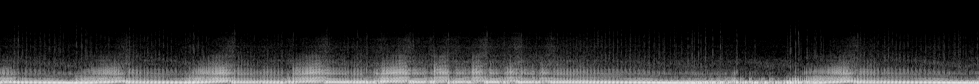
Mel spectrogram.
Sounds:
accelerating
car
vehicle

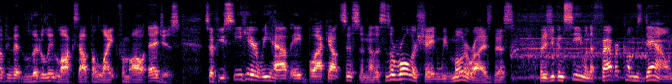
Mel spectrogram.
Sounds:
speech

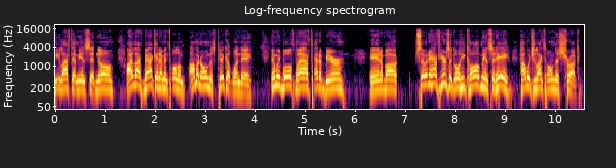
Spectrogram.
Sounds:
speech

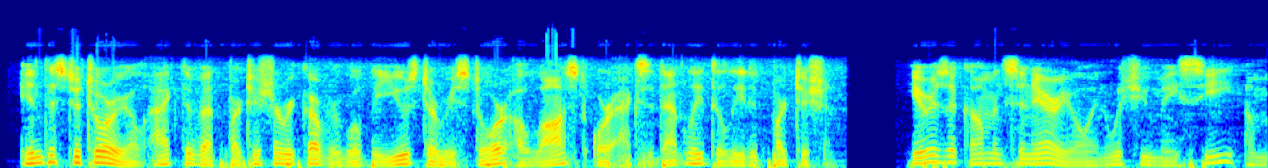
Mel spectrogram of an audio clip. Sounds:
speech
speech synthesizer

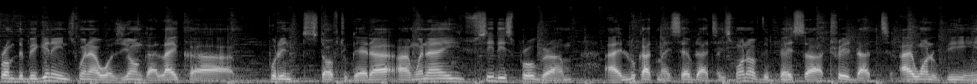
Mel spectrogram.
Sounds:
speech
music

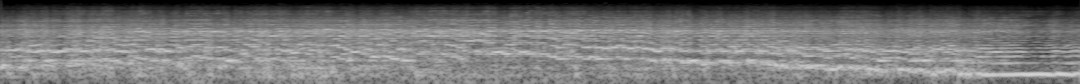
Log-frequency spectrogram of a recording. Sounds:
electric guitar
music
musical instrument
guitar

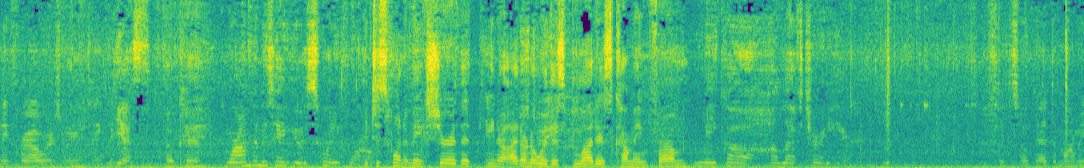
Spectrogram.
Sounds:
vehicle
speech
car

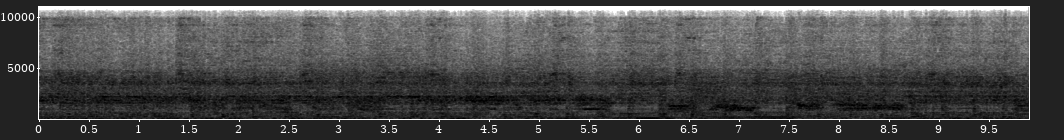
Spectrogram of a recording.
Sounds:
music
heavy metal
drum
rock music

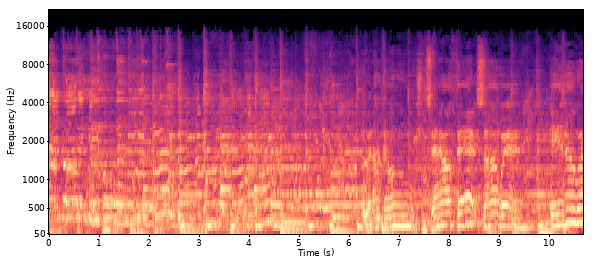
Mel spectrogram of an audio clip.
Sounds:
bluegrass
plucked string instrument
music
musical instrument

